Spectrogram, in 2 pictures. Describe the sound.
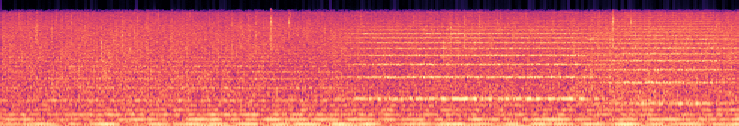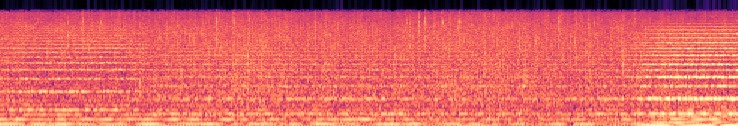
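Heavy rain pouring at night during a funeral, a steady dense hiss that runs unbroken throughout with a sustained tonal hum beneath it, growing slightly louder near the end.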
